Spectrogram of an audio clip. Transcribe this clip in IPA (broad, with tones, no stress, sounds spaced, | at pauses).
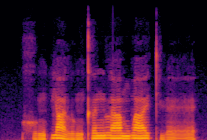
x ʊ˧˥ ŋ p j ä˥˩ l ʊ˨˩ ŋ t̪ʰ ə˥ n l ä˥ m w a˥ ɪ̯ t̪ʰ ɥ ɛ˨˩˦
